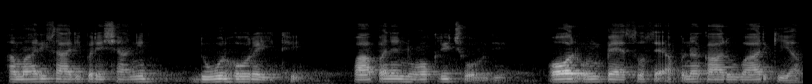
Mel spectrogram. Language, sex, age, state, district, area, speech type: Urdu, male, 18-30, Delhi, Central Delhi, urban, spontaneous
